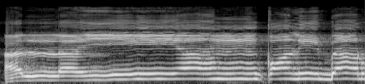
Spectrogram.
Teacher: Kemudian nun mati bertemu dengan qaf, iqlab, ini kita maksud saya nun mati bertemu dengan qaf ini ikhfa ya, bukan iqlab. Ikhfa artinya samar, kita samarkan membacanya, dan ini juga kita dengungkan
